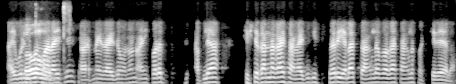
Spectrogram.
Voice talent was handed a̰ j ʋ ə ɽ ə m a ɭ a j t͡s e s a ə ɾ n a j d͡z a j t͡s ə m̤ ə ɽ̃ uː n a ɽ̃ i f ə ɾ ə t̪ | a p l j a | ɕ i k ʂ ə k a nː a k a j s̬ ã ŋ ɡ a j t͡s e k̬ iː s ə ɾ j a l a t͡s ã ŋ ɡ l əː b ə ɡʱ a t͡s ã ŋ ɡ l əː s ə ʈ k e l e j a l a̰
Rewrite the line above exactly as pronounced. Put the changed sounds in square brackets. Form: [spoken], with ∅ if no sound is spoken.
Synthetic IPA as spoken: a̰ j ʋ ə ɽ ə m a [ɾ] a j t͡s e s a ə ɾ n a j d͡z a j t͡s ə m̤ ə ɽ̃ uː n a ɽ̃ i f ə ɾ ə t̪ | a p l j a | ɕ i k ʂ ə k a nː a k a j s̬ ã ŋ ɡ a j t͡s e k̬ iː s ə ɾ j a l a t͡s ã ŋ ɡ l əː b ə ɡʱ a t͡s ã ŋ ɡ l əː [f] ə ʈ k e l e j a l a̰

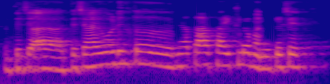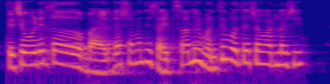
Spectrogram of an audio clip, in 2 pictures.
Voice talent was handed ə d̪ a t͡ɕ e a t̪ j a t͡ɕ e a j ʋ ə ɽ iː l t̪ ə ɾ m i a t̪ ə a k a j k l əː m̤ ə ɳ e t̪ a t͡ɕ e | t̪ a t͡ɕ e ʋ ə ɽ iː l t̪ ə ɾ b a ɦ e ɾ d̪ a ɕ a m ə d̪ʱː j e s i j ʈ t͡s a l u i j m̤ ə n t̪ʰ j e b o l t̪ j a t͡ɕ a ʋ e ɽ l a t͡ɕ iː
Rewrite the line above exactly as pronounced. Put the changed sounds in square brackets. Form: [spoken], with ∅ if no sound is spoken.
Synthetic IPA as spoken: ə [t̪] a t͡ɕ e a t̪ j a t͡ɕ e a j ʋ ə ɽ iː l t̪ ə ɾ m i a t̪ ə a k a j k l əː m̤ ə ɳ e t̪ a t͡ɕ e | t̪ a t͡ɕ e ʋ ə ɽ iː l t̪ ə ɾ b a ɦ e ɾ d̪ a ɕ a m ə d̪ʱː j e s [a] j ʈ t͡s a l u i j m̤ ə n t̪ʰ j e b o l t̪ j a t͡ɕ a ʋ [a] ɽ l a t͡ɕ iː

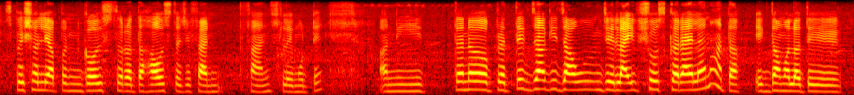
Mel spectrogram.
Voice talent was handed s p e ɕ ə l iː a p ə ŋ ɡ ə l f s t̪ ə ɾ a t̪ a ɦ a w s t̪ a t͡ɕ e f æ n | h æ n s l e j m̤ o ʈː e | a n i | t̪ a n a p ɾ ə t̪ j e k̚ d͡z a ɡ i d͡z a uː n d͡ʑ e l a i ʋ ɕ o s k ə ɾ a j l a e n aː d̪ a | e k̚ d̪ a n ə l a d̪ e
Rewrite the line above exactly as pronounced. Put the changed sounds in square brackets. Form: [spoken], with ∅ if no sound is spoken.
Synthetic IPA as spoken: s p e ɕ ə l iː a p ə [ɳ] ɡ ə l f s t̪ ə ɾ a t̪ a ɦ a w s t̪ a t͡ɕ e f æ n | [f] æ n s l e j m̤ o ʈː e | a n i | t̪ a n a p ɾ ə t̪ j e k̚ d͡z a ɡ i d͡z a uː n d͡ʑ e l a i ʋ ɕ o s k ə ɾ a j l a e n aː [t̪] a | e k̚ d̪ a [m] ə l a [t̪] e

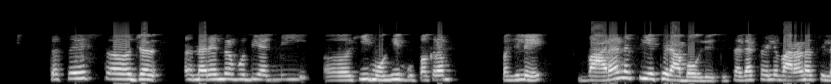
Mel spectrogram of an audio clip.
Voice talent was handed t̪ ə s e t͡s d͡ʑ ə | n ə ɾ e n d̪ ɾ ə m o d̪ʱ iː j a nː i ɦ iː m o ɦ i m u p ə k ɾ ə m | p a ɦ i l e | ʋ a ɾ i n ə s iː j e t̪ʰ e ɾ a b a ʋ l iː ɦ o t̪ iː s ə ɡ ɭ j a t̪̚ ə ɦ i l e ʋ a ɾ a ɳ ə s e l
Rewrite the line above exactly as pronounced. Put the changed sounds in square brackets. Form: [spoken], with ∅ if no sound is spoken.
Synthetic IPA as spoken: t̪ ə s e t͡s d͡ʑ ə | n ə ɾ e n d̪ ɾ ə m o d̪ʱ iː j a nː [iː] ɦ iː m o ɦ i m u p ə k ɾ ə m | p [ə] ɦ i l e | ʋ a ɾ [a] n ə s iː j e t̪ʰ e ɾ a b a ʋ l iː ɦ o t̪ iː s ə ɡ ɭ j a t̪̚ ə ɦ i l e ʋ a ɾ a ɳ ə s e l

